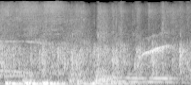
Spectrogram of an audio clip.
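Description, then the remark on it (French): An audience applauds loudly and steadily for a second and a half, a dense wash of clapping, with a brief rising whistle-like tone cutting through near the end. “Applaudissements.”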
